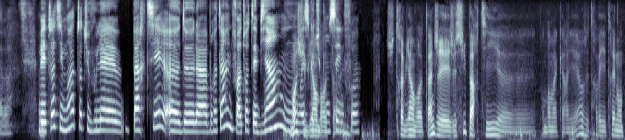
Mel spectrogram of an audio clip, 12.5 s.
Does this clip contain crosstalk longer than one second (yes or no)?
yes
